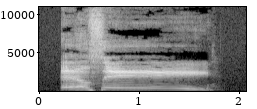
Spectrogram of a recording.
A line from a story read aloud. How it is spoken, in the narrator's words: Tyke screamed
